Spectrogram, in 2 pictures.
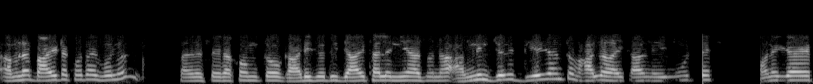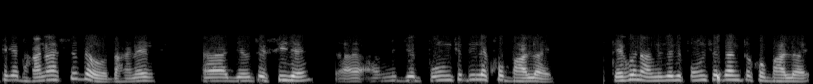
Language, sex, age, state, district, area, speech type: Bengali, male, 30-45, West Bengal, Darjeeling, urban, conversation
